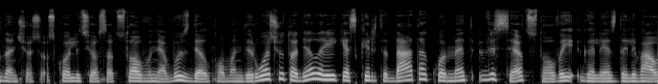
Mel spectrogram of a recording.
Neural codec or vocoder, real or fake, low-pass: none; real; 14.4 kHz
